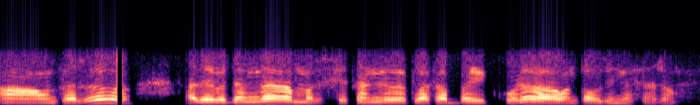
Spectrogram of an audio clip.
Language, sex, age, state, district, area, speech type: Telugu, male, 60+, Andhra Pradesh, Vizianagaram, rural, conversation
